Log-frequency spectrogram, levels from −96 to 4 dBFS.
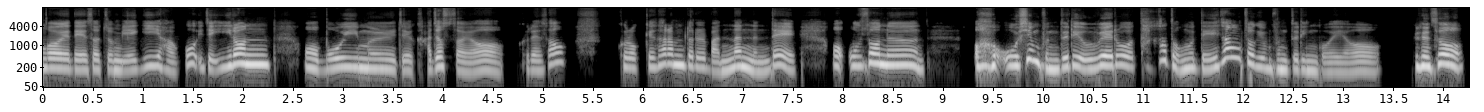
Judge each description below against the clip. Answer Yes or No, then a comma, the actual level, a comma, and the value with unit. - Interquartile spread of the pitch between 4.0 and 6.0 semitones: Yes, average, 5.3 semitones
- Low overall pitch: No, high, 190 Hz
